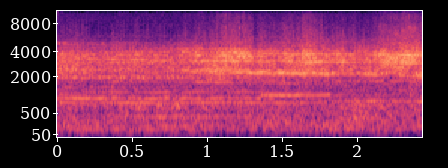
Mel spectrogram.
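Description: Jet engines of Douglas A-4F Skyhawk II aircraft (Pratt & Whitney J52 turbojets) running on the ground, a steady whine and rush, with music underneath.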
